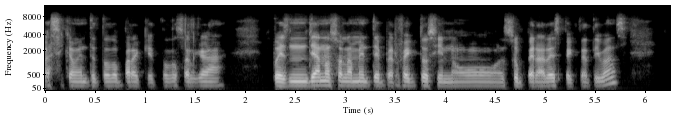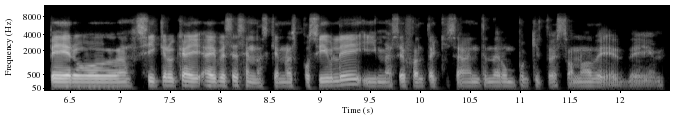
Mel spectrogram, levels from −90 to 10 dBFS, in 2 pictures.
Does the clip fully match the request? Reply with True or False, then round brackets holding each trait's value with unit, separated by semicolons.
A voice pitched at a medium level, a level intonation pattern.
False (120 Hz; 1.1 semitones)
